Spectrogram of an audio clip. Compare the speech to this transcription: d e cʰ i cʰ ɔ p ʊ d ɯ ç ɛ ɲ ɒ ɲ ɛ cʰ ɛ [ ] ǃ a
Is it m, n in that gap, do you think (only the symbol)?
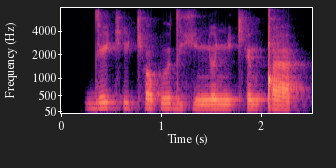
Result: m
